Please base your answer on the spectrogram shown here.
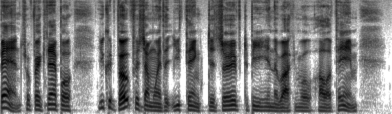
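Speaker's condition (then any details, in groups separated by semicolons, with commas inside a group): Hard of hearing; deaf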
